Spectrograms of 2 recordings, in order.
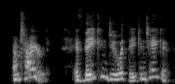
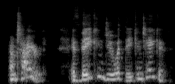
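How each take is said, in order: Both takes have the same delivery.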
